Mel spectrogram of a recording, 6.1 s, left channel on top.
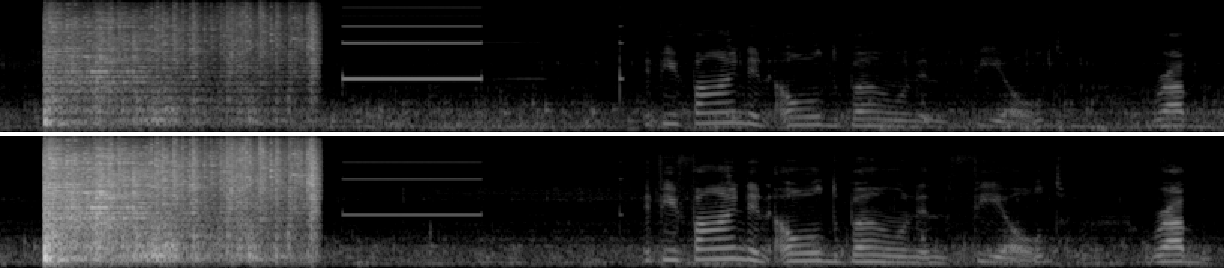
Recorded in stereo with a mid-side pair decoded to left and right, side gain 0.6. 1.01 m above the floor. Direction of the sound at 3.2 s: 40° right.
